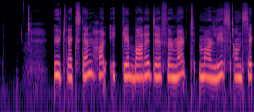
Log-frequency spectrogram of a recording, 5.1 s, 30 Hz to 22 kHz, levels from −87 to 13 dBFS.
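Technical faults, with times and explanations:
No technical faults are audible in this speech.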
